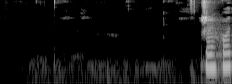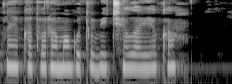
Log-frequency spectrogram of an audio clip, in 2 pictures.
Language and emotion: Russian, sad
